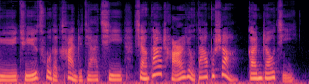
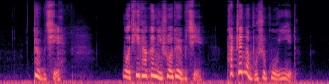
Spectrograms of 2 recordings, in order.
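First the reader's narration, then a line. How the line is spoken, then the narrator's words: Stern, resolute voice. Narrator (Chinese): 声音凛然起来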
